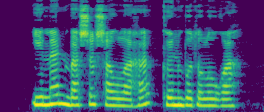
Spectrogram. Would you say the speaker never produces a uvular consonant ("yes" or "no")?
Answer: no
